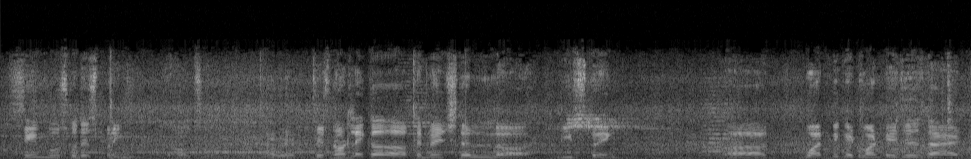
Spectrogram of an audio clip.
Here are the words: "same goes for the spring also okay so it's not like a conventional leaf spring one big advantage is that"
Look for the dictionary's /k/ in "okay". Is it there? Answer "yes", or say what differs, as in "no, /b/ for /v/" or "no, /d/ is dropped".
no, /k/ is dropped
